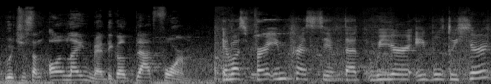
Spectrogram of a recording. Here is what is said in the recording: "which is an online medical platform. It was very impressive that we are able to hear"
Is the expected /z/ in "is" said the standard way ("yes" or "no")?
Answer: no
